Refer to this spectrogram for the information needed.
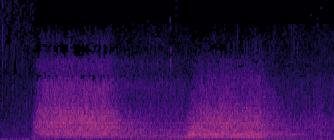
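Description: A train rumbles past on tracks along the Hudson River with a steady low roar, sounding two long horn blasts in a row, the second starting after a short gap.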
